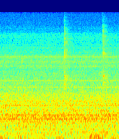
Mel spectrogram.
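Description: Steady pink-noise test signal from Smaart's noise generator, an even, unchanging hiss used to measure the speaker's response.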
